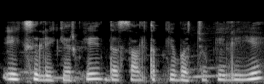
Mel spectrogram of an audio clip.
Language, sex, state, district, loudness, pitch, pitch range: Hindi, female, Chhattisgarh, Raipur, -17 LUFS, 220 Hz, 210-245 Hz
